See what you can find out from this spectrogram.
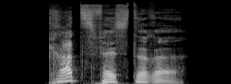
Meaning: inflection of kratzfest: 1. strong/mixed nominative/accusative feminine singular comparative degree 2. strong nominative/accusative plural comparative degree
- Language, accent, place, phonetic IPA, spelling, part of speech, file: German, Germany, Berlin, [ˈkʁat͡sˌfɛstəʁə], kratzfestere, adjective, De-kratzfestere.ogg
